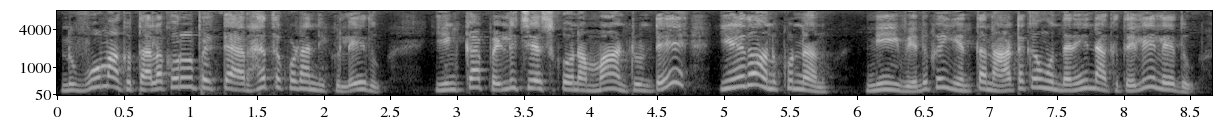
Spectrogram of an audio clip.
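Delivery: ordinary delivery, nothing marked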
